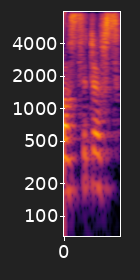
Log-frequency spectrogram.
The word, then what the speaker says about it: Saduf: then I'm like, oh, Saduf's quite hard to pronounce. And it's not. It's 2 syllables. And it's literally as it's spelled, there's no other way to say it.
